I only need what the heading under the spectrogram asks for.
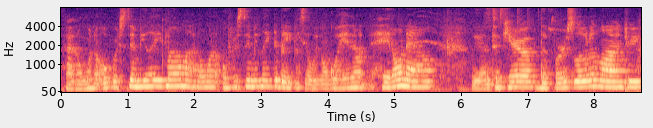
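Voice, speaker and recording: A woman talks at a fairly quick pace, with audible room echo and noticeable background noise in the recording. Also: medium pitch for a woman, ordinary pitch variation. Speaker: RV vlogger and animal rescue volunteer. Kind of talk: casual vlog narration. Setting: trailer basement. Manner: casual, animated.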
